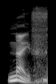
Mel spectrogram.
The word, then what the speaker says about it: knife: The silent K is crazy. Knife.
